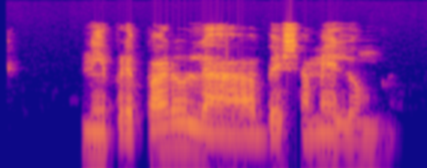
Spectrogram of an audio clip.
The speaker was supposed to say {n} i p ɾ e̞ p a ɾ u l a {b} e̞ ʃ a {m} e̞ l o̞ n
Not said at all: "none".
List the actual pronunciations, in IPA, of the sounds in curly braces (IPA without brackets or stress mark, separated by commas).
n, b, m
